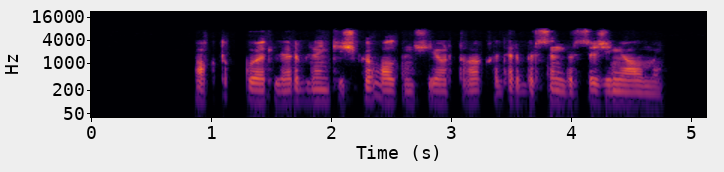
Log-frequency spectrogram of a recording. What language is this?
Tatar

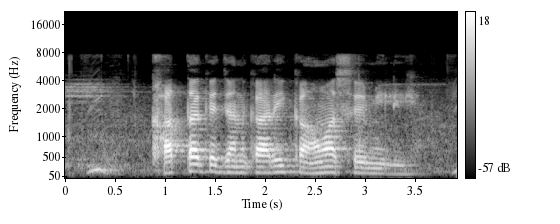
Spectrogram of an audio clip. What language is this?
Bhojpuri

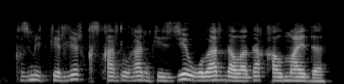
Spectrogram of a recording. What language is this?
Kazakh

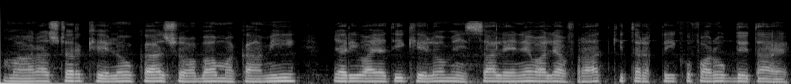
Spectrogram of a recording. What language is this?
Urdu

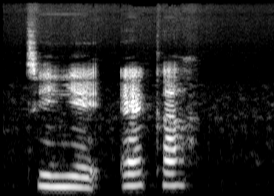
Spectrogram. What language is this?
Igbo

